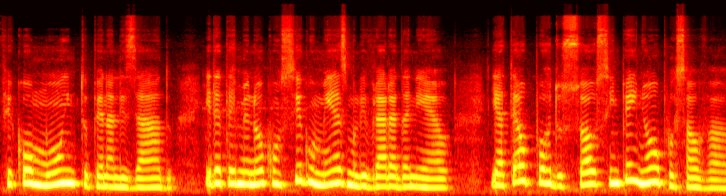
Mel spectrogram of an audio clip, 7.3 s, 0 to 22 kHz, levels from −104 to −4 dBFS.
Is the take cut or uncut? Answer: uncut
